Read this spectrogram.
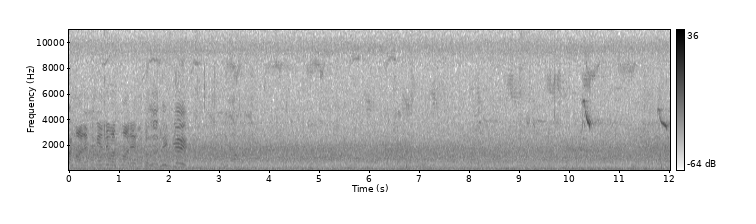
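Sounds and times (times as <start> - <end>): low outdoor background noise: 0.0 - 12.0.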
